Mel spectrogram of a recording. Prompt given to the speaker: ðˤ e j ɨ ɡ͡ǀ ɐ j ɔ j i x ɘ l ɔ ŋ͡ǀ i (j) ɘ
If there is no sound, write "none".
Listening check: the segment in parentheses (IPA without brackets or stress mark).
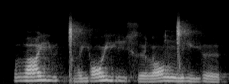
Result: j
